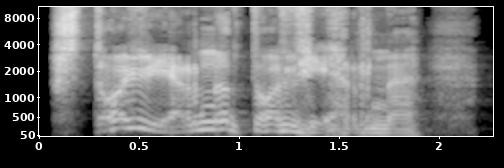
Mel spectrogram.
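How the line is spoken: Laughing. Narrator (Russian): рассмеялся Зет

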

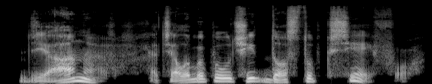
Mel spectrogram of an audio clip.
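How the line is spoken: Ingratiating purring voice. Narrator (Russian): сказал он вкрадчивым, мурлыкающим голоском

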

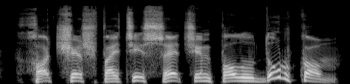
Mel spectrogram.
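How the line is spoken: Growl. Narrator (Russian): прорычал он

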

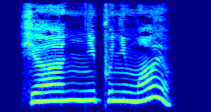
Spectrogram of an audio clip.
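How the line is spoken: Uncertain tone. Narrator (Russian): неуверенным тоном произнесла она

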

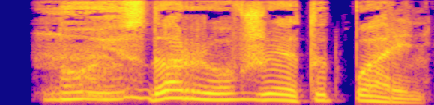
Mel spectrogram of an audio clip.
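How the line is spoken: Breathless exclamation. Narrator (Russian): выдохнул кто-то

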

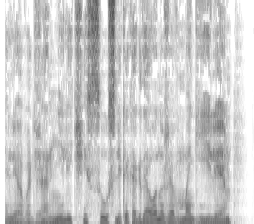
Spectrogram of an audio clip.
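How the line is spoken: Slightly irritated mutter. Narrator (Russian): чуть раздраженно буркнул бывший визирь

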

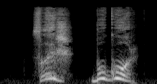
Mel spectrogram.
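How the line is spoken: Whispering. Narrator (Russian): Николай заговорил шепотом

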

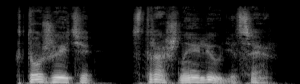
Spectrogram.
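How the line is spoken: Sighing. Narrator (Russian): вздохнул я

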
